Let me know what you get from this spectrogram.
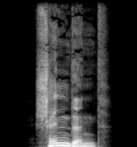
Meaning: present participle of schänden
- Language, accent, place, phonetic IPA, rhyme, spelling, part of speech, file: German, Germany, Berlin, [ˈʃɛndn̩t], -ɛndn̩t, schändend, verb, De-schändend.ogg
